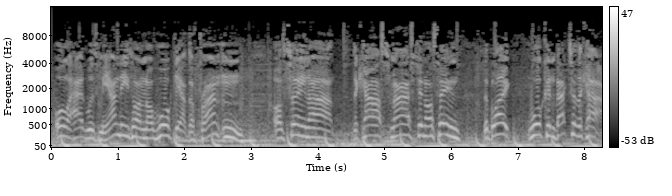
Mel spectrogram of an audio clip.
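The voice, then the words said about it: Put-on Australian accent. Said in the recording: “in an Australian accent.”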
